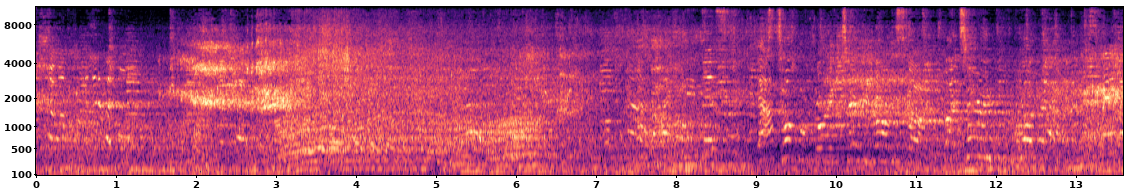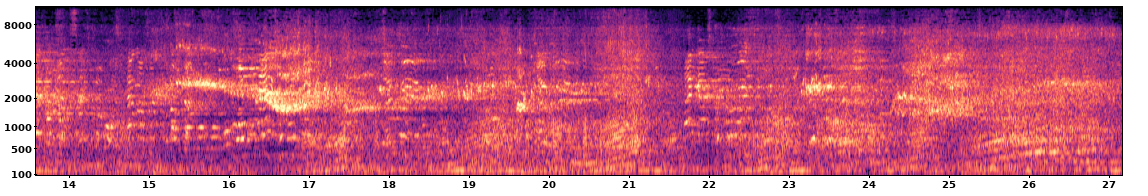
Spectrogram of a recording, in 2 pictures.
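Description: Car tires squeal and skid without a break at an auto show, with engine roar mixed in. The noise stays loud the whole time, and people talk and shout over it.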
